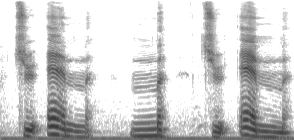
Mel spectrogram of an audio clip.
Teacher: s e e no final da palavra a gente não pronuncia.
